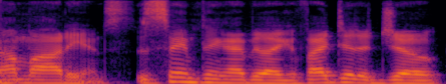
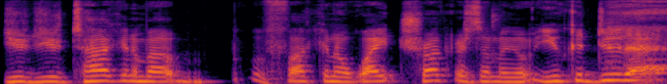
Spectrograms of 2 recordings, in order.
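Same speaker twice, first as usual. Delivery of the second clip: 1 retold angry rant; 7 semitones higher than usual. Scolding talkative audience.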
